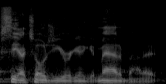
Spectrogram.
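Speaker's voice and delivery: very low, soft, fast aside; muted told-you-so. Acted. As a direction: slip it in quickly under your breath. Wife's muted told-you-so after outburst.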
